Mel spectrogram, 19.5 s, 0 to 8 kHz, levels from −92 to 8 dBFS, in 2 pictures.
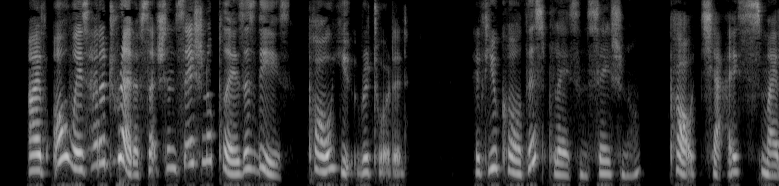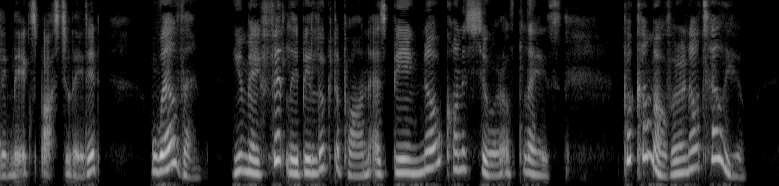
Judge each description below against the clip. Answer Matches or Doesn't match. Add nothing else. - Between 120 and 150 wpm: Matches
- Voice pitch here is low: Doesn't match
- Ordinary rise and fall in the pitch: Doesn't match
